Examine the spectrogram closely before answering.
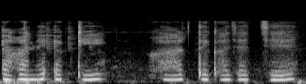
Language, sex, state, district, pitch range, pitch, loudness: Bengali, female, Assam, Hailakandi, 220-235 Hz, 225 Hz, -17 LUFS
